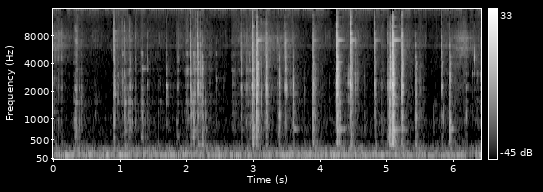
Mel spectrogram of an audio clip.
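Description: Irregular small clicks and taps of a microscope's lamp housing being handled and closed up by hand after a bulb change, the sharpest click about five seconds in, over a low steady hum.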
